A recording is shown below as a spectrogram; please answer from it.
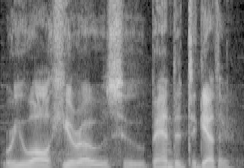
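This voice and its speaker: An earnest, reserved video game hero, with a deep voice. He puts questions in a plain, polite, measured way over background music. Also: sing-song, a little mellow. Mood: curious, calm. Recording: music underneath.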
